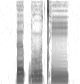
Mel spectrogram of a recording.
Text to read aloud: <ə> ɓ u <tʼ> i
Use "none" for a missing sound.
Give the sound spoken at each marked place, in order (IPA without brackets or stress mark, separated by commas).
ə, tʼ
